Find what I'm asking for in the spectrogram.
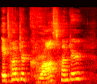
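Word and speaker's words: Hunter × Hunter: No proper way to say it. – Okay. – Like, it's there just to fuck with people. – Okay. There's that. – It's technically Hunter cross Hunter.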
